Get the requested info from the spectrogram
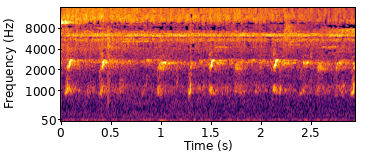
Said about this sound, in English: And the second category of species that you hear are the reptiles and amphibians.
